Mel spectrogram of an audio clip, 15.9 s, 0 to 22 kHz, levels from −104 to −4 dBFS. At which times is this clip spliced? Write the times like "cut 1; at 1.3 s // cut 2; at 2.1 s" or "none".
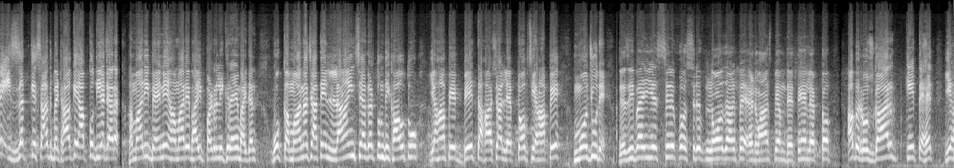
cut 1; at 10.2 s // cut 2; at 14.0 s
